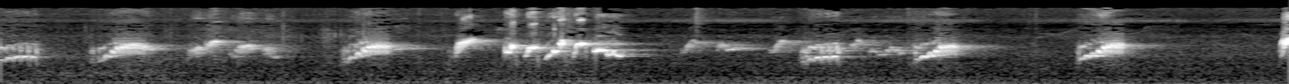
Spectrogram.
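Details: Kept red-whiskered bulbul singing vigorously in the chattering style locally called 'ché': bright warbled phrases of rising and falling notes, each burst about half a second, repeated every second or so with short pauses, quiet background.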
